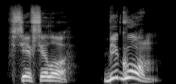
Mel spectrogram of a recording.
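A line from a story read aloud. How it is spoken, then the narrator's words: Yell. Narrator (Russian): заорал я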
